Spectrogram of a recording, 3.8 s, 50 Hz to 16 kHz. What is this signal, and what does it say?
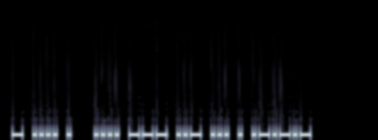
Morse code, heard as a keyed tone, about 34 wpm, 700 Hz. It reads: THE HOUSE.
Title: Sentences from Top 500 Words 35wpm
